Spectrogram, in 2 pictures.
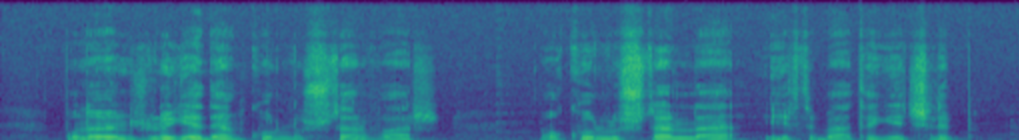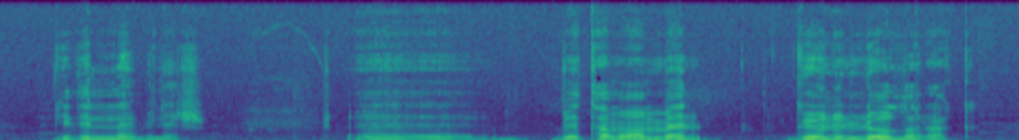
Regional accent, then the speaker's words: Osmaniye, Turkey; Ben Osmaniyeliyim. Suriye sınırına yakın bir bölgeyiz nihayetinde.

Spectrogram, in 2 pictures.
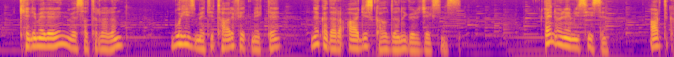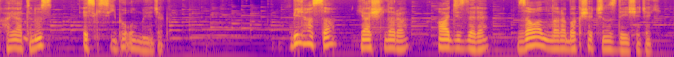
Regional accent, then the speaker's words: Domaniç, Kütahya, Turkey; Osmanlı yaylası Domaniç'te büyüdük ve oralarda insanların yaşlısına değer verdiğini

